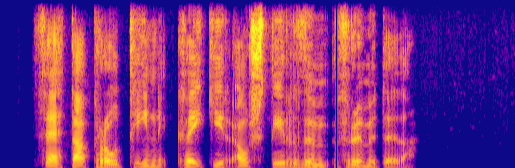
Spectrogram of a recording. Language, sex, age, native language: Icelandic, male, 40-49, Icelandic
